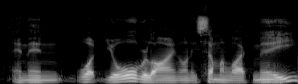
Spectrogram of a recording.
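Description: A man speaks in an Australian accent with a dark, mellow tone and fairly low pitch. His pace is moderate and his intonation fairly even, with a dry, close sound and no echo. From rural New South Wales, Australia. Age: 40s. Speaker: property developer. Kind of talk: casual interview. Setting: property display suite.

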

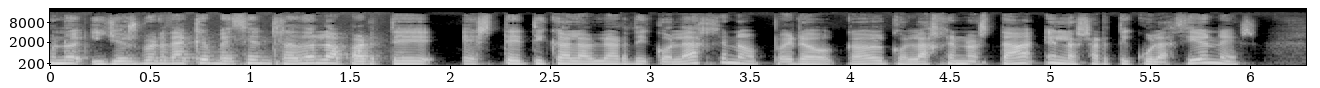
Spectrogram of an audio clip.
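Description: On a very clean recording with a silent background, a woman speaks very fast at medium pitch with hardly any pauses, fairly even intonation and very even loudness, the sound dry and close with no echo. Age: 40s. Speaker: podcast host, wellness communicator. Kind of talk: interview.

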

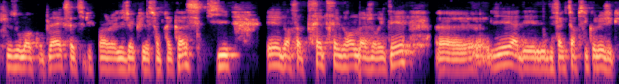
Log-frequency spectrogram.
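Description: In a plain, everyday voice, a man with a fairly low pitch talks at a fairly quick pace with fairly even intonation. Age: 30s. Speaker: startup co-founder. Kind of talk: interview.

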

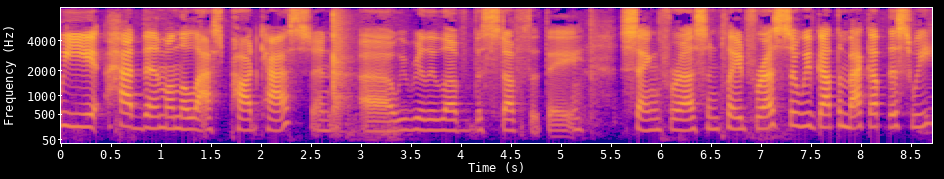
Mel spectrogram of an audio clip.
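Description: Heard on a very clean recording with a silent background, a woman uses a normal speaking voice at a fairly high pitch, talking at a fairly slow pace with ordinary pitch variation.

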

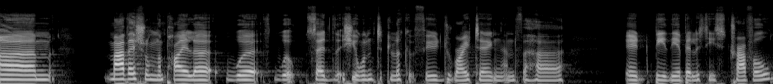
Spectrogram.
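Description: A woman's playful tone at a medium pitch and moderate pace, monotone and flat in intonation, on a very clean recording with a silent background. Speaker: podcast host. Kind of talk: casual chat. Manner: playful, joking.

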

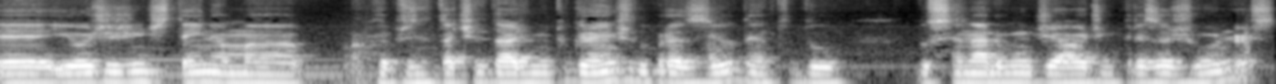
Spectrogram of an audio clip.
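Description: A man talks at a fairly quick pace in a monotone, flat intonation. Music plays in the background. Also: medium pitch for a man. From São Paulo state interior (Marília), Brazil. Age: 20s. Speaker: engineering student, junior enterprise president. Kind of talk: casual podcast interview.

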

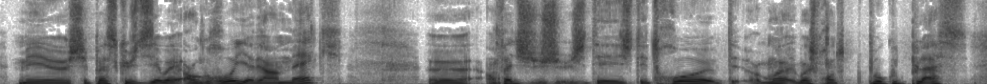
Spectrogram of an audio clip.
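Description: Speaking at a moderate pace in an unremarkable speaking voice, a man holds a medium pitch with ordinary pitch variation. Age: 20s. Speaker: rapper. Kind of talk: casual chat.

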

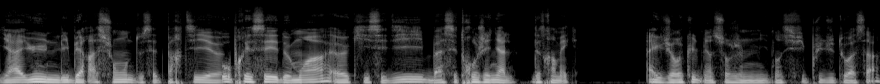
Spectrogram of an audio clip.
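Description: In a very clean recording with a silent background, a man speaks at a moderate pace. His fairly low voice has a dark, mellow tone and fairly even intonation. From France, Yvelines (Paris region). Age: 20s. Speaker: events and bar worker. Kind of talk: personal testimony. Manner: halting, with fillers.

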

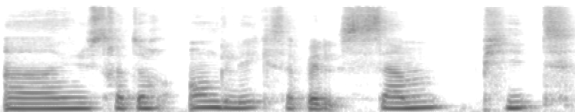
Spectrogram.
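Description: At a very slow pace, a woman speaks in a somewhat breathy, fairly high voice with a dark, mellow tone and monotone, flat intonation, in a very clean recording with a silent background. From Armenia. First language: Armenian (speaking French). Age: 20s. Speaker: art student. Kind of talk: interview.

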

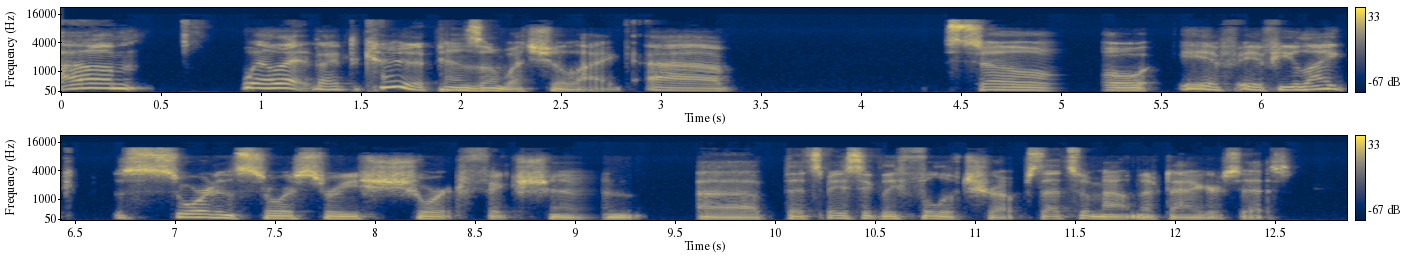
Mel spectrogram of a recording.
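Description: Recorded with a dry, close sound and no echo, a man with an American accent speaks fairly slowly at a very even loudness. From East Texas. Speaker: author and game master. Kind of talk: casual interview.

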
